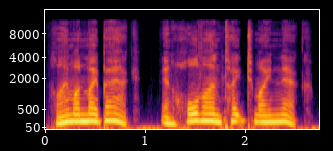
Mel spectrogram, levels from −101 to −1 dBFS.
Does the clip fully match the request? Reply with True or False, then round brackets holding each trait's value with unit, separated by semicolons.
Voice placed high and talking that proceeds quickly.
False (165 Hz; 240 wpm)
